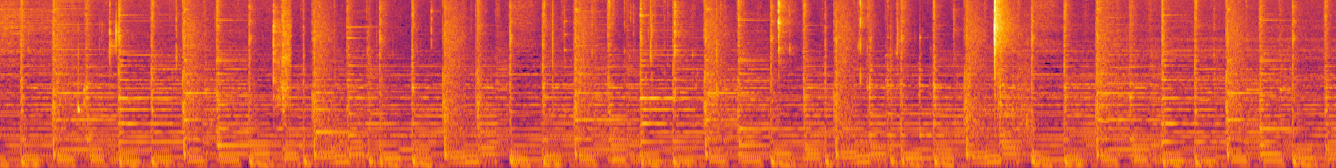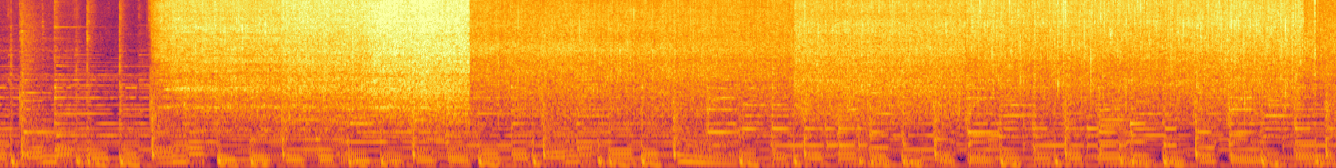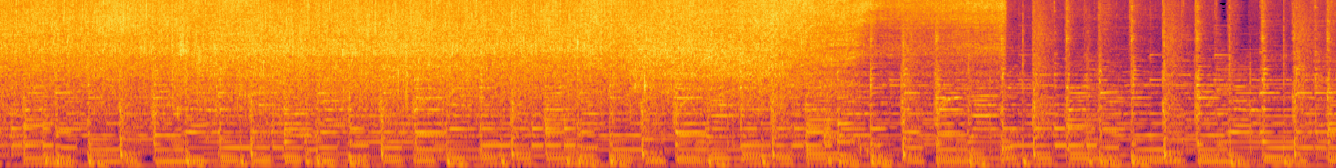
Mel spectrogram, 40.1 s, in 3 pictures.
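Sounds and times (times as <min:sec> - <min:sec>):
chicken sizzling in hot oil: 0:14.9 - 0:36.8.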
